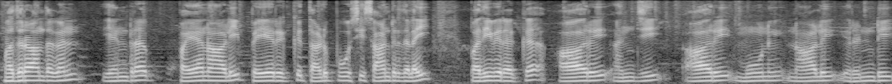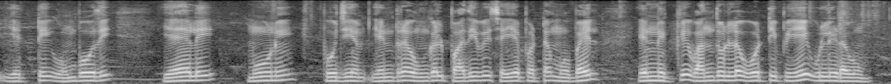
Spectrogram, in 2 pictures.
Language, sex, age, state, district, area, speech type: Tamil, male, 18-30, Tamil Nadu, Thoothukudi, rural, read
